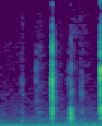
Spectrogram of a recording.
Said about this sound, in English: Just pressing other keys to see what was going on.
